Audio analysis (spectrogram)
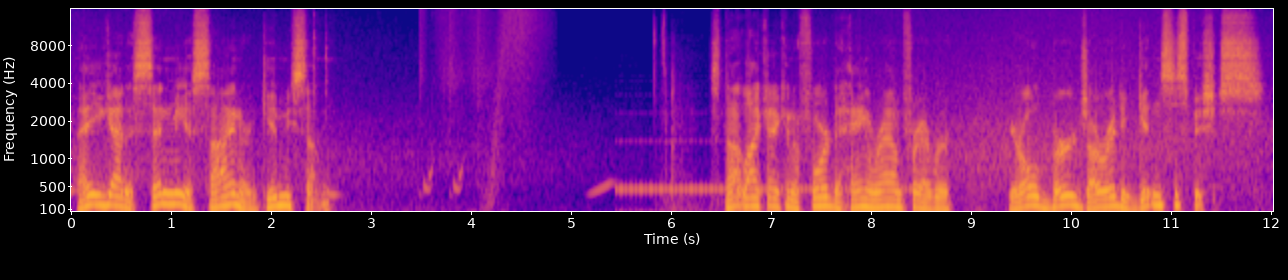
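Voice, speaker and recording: A man's voice: fairly high pitch, lively intonation, moderate pace, slight background noise, close to an everyday voice. A man voicing a guarded sailor's son from a video game, talking in folksy, ungrammatical seafaring speech. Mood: wry, impatient. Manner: folksy, dropped-grammar sailor talk. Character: gruff, guarded sailor son grieving his father. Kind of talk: reading video game dialogue aloud.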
